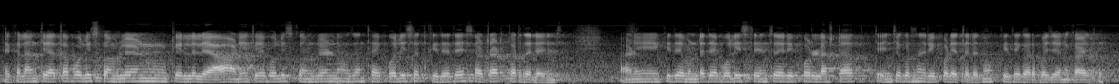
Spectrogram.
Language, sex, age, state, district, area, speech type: Goan Konkani, male, 45-60, Goa, Pernem, rural, spontaneous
